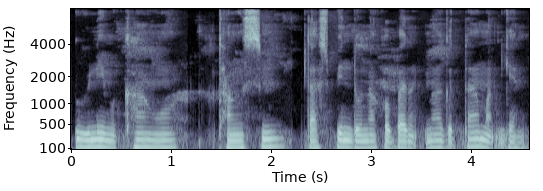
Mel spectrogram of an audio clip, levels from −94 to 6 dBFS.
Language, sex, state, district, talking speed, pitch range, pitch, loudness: Garo, male, Meghalaya, West Garo Hills, 105 wpm, 100-110 Hz, 105 Hz, -18 LUFS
